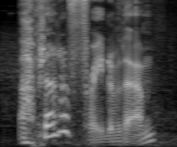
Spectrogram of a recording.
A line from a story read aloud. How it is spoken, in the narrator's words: he scoffed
